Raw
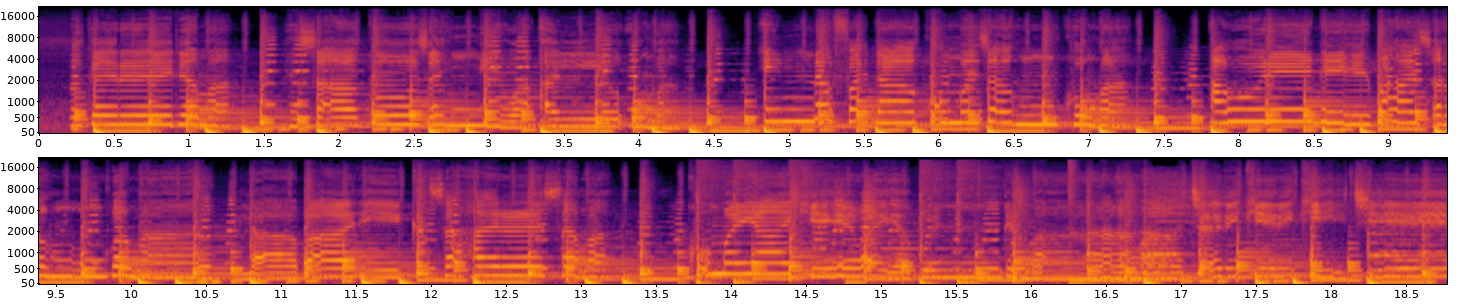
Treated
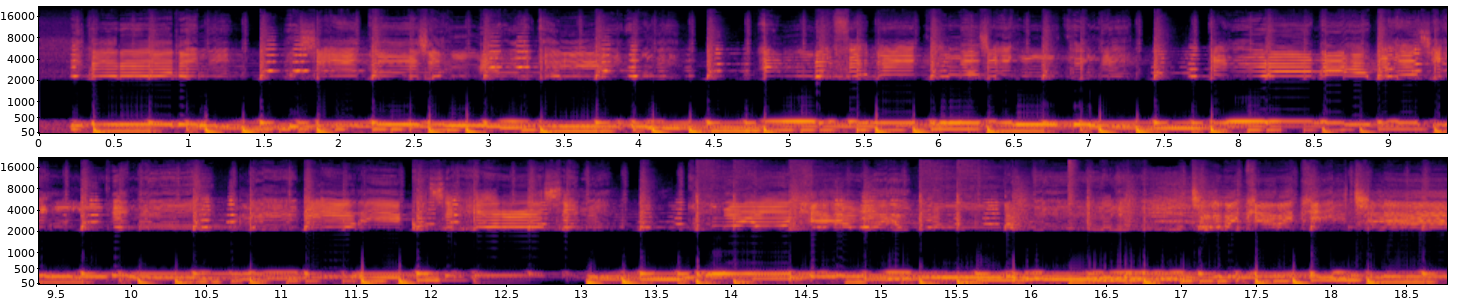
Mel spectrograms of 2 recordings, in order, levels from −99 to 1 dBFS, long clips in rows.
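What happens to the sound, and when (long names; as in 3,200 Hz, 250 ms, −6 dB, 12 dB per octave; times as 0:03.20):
0:08.27–0:11.47: low-shelf EQ 400 Hz −9.5 dB
0:12.04–0:13.03: high-pass filter 340 Hz → 1,400 Hz
whole clip: brick-wall band-stop 390–2,100 Hz; flat-topped bell 3,500 Hz +9.5 dB; downward compressor, threshold −22 dBFS; level −1.5 dB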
